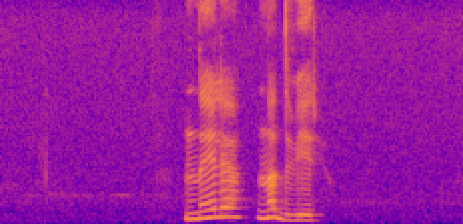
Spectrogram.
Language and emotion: Russian, neutral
